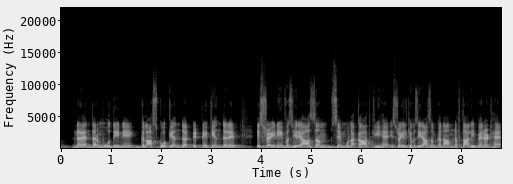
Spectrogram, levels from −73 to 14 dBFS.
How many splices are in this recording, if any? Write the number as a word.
zero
